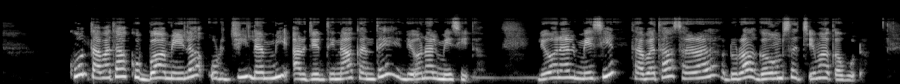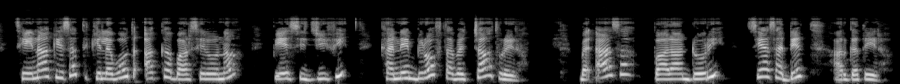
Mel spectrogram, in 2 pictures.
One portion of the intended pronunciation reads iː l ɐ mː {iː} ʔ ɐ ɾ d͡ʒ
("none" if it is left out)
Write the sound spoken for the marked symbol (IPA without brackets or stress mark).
iː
